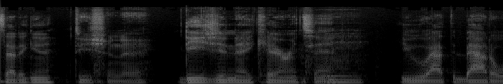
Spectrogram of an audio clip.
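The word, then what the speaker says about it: DiJonai Carrington: Then off the bench, you have to battle with De'Asia Carrington. De'Shanae Carrington, yeah. My apologies. Mm-hmm. Can you pronounce that again? De'Shanae Carrington.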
